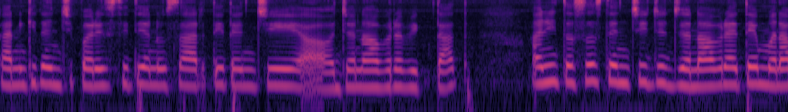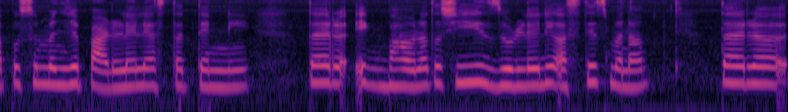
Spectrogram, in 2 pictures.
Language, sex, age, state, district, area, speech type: Marathi, female, 18-30, Maharashtra, Akola, rural, spontaneous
